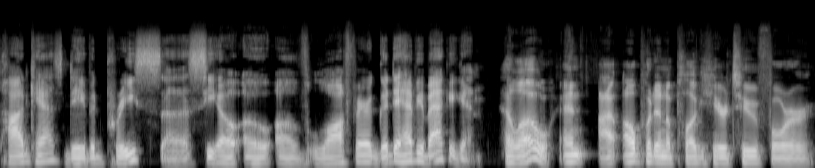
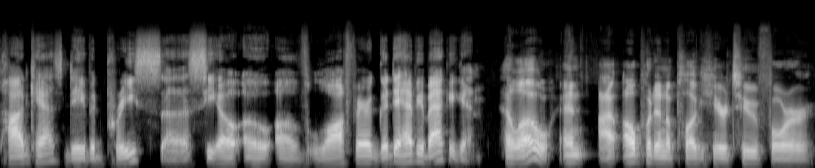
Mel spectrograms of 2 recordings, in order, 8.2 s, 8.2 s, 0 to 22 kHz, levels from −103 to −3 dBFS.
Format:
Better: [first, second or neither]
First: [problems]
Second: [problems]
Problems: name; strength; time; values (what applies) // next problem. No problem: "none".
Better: first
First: none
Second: thin; somewhat; fading below 450 Hz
